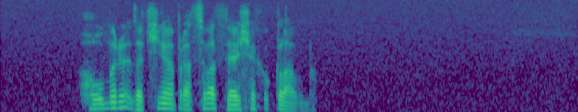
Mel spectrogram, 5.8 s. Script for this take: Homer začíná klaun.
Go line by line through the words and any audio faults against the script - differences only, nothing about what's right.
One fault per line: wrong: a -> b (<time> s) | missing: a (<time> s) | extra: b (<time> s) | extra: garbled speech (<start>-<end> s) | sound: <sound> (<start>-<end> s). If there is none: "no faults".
extra: pracovat též jako (1.7 s)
